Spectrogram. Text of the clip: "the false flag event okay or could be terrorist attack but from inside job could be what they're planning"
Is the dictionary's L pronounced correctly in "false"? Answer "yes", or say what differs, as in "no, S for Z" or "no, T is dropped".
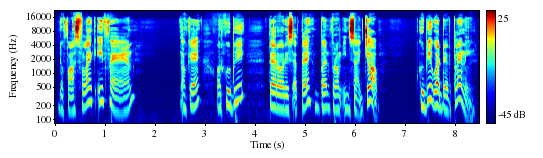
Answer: no, L is dropped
